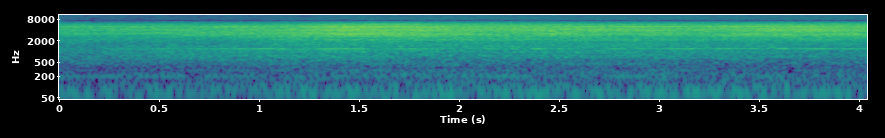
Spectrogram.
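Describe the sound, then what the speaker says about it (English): Airliner jet engines roar at Orly airport, a steady broad rushing drone heard at a moderate distance, fairly faint and unchanging over a few seconds. "And this is Airbus A320."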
